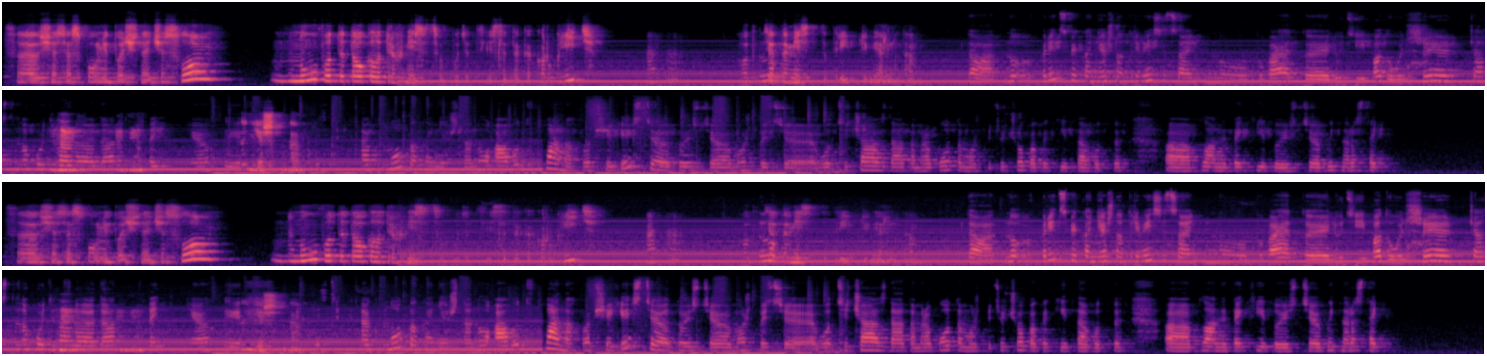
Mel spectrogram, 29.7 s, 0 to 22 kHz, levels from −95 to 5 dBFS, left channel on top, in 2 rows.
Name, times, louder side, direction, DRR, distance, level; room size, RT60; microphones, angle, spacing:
voice 1, 0.0-2.1 2.7-5.1 5.4-5.9 7.3-8.1 8.3-9.2 15.3-15.6 16.0-16.3 17.2-17.9, left 4 dB, 65° left, 3 dB, 2.3 m, -33 dB
sound 1, 3.9-20.2, right 1 dB, 55° right, 0.9 m, -41 dB
voice 2, 6.4-6.8 7.6-7.8 9.6-16.0 16.3-16.4 16.7-17.5 18.0-18.1 18.4-24.6 25.0-28.6, right 4 dB, 75° right, 5 dB, 1.6 m, -39 dB
sound 2, 16.9-23.3, equal, 10° left, 2.5 m, -46 dB
16.5 x 7.6 x 6.8 m, 0.42 s
head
